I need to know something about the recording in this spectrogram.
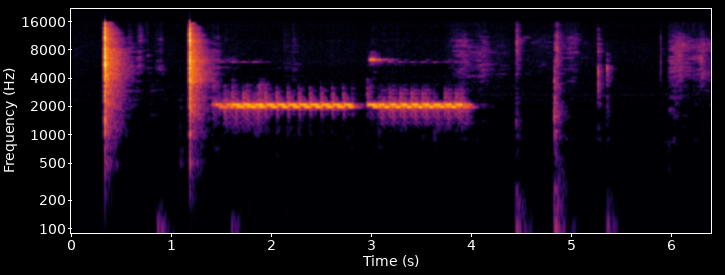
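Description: Tablet being handled and pressed together, with sharp plastic clicks and soft knocks on the mat. Between them, a steady high-pitched electronic buzzing tone lasts about two and a half seconds, with a short break about halfway through.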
